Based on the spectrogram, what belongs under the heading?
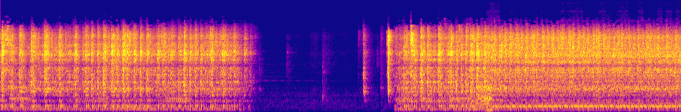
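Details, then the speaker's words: Snowmobile two-stroke after replacing cooling fan bearings and re-tensioning the fan belt, test run: pulls over after a pause, settles into a steady, even buzzing idle with no grinding or squeal from the fan. "Yeah, I'd call that a success."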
